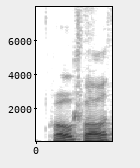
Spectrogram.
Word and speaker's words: Kvothe: Kvothe, yeah.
